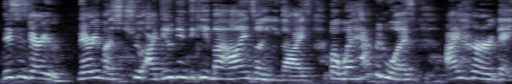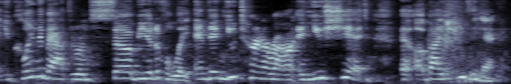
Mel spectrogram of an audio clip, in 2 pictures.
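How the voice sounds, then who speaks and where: A live-stream host playing a company boss in improvised comedy, talking in a mock-formal, drawn-out way. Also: medium pitch, animated, noisy background. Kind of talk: improvised comedy role-play with callers.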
